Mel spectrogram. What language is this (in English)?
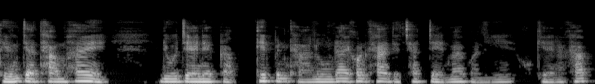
Thai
